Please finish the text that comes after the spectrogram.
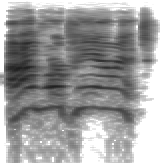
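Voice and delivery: high, drawn-out call; retold calling out. Mother calling to an officer from her car window, retold high call. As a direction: call it out long and high, as if to someone down the road.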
